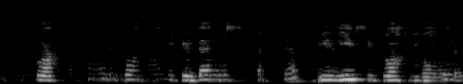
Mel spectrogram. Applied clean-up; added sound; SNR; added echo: neural mask model DeepFilterNet 3.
